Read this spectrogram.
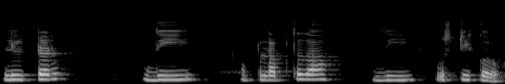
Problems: constant background noise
